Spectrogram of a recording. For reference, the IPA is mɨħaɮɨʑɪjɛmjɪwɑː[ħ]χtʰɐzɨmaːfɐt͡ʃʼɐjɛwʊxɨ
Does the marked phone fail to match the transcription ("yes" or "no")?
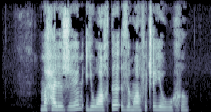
yes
